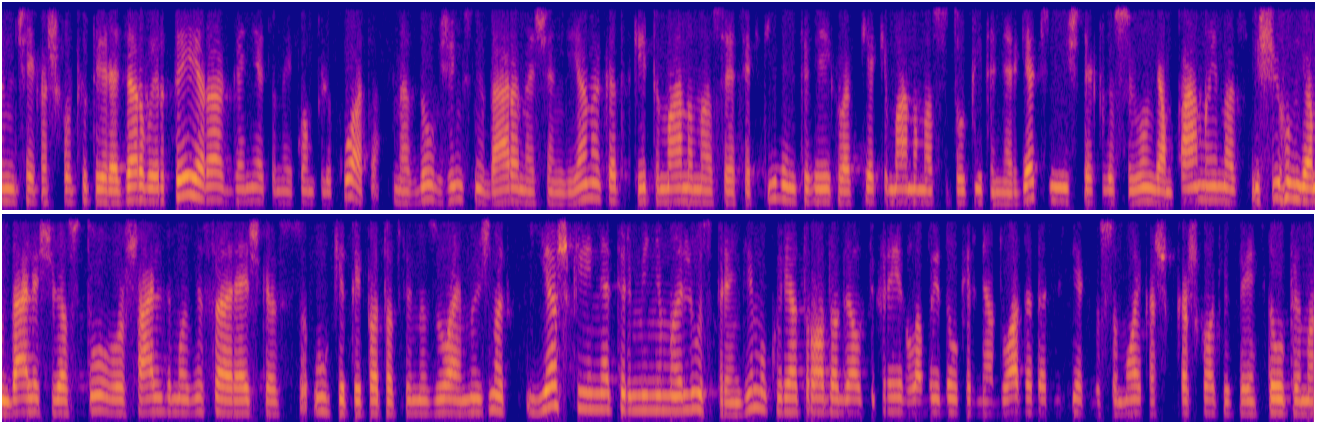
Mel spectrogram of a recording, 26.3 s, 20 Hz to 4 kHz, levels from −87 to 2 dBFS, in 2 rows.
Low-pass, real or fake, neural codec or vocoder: 3.6 kHz; real; none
